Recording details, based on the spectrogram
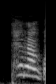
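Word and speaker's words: て: 자, 그 다음에 나오는 것은 태라고 하는 글자입니다. 태는요, 아까 타와 마찬가지로 단어에 첫음으로 왔을 때는 태, 첫음이 아닐 때는 때에 가까운 발음을 해주시면 되겠습니다. 태.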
